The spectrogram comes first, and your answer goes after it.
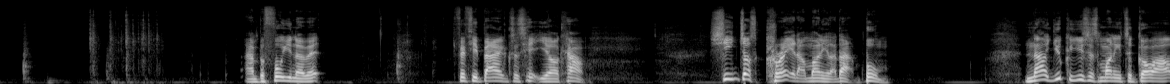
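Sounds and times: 
bank teller typing on a computer keyboard at a bank: 0.9 - 1.7
speech: 2.4 - 3.3, 4.6 - 6.0, 7.1 - 8.9, 10.2 - 11.6.

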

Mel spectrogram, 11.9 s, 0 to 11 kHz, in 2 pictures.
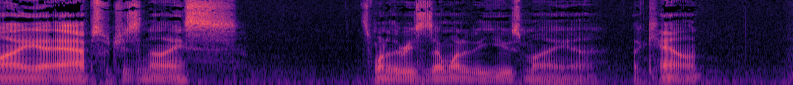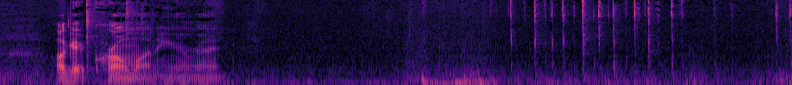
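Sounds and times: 
speech: 0.0 - 1.8, 2.7 - 5.4, 6.4 - 7.7
typing on a laptop keyboard much like a Mac keyboard: 9.7 - 11.8.

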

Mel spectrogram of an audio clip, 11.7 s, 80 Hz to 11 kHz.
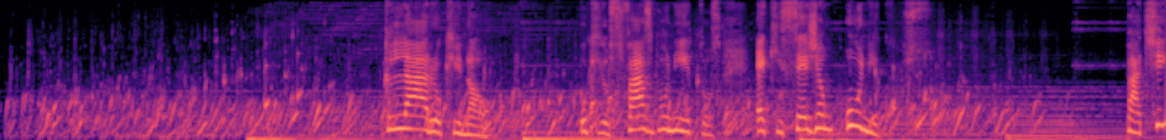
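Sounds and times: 
water bubbling and gurgling in a pond: 0.0 - 10.7
speech: 3.8 - 5.0, 5.8 - 9.5, 11.3 - 11.6.

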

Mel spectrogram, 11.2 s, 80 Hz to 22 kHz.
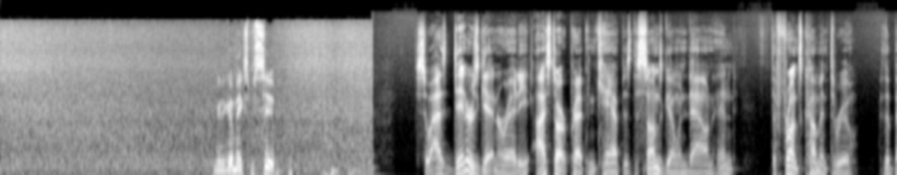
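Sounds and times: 
rushing stream water: 0.0 - 4.8
speech: 2.6 - 3.7, 5.3 - 11.2.

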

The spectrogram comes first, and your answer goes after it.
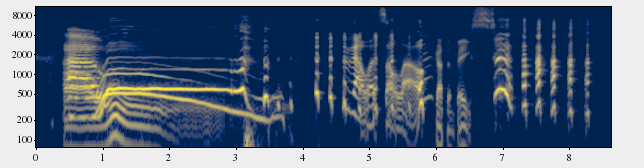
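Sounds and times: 
speech: 0.4 - 1.4, 5.0 - 7.4
people imitating wolf yelps: 0.4 - 3.8
people imitating a wolf howl: 0.4 - 3.9
laughter: 3.0 - 6.0, 6.9 - 8.4.

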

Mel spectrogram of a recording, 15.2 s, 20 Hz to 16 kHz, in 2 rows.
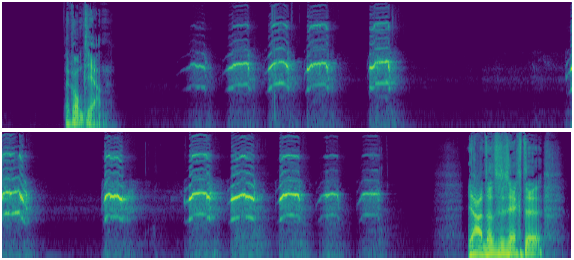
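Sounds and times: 
speech: 0.8 - 1.4, 13.8 - 15.1
middle spotted woodpecker nasal squeaky call notes: 2.4 - 5.4, 7.0 - 12.9.

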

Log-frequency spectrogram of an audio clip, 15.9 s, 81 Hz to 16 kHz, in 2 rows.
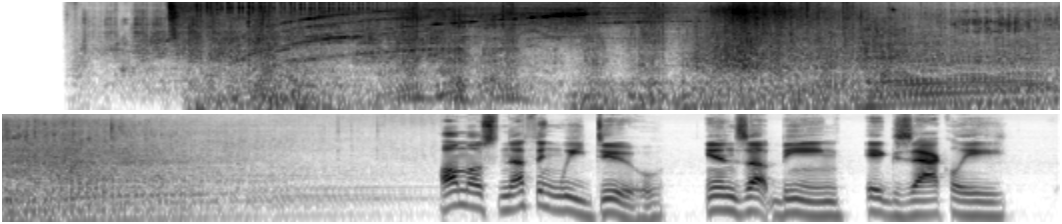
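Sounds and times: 
sewing-machine-type spin-ups: 0.8 - 5.1
car engine startup rumble: 1.4 - 11.2
rising motor whine: 1.8 - 5.1
speech: 11.2 - 15.6.

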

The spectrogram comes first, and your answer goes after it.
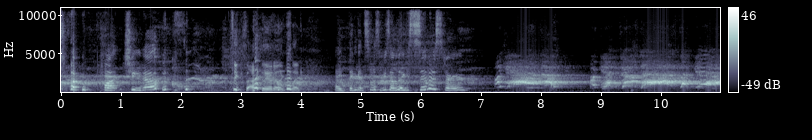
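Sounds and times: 
laughter: 0.0 - 5.8
speech: 0.2 - 6.9
person screaming shrilly: 7.2 - 10.9.

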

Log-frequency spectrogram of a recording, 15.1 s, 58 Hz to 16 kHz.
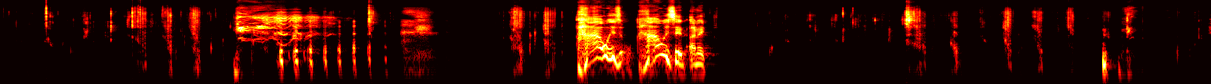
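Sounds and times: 
dog crunching a fortune cookie into a microphone: 0.0 - 3.8, 6.2 - 7.2, 8.8 - 15.1
people giggling: 2.9 - 4.9
speech: 7.6 - 9.0.

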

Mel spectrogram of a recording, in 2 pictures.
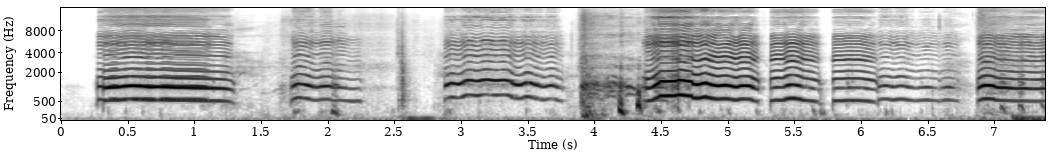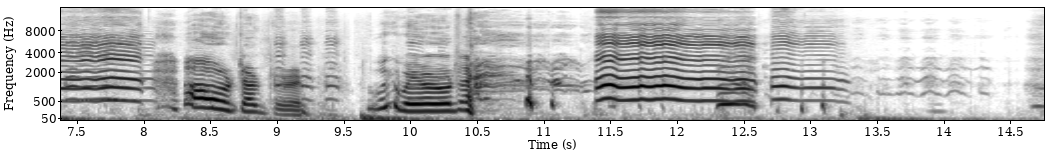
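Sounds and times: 
screaming rubber chicken toys squealing, laughed through with heads in a mouth: 0.3 - 8.4, 9.0 - 13.8
laughter: 3.9 - 4.6, 9.0 - 14.7
speech: 4.2 - 4.5, 8.4 - 10.6.

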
